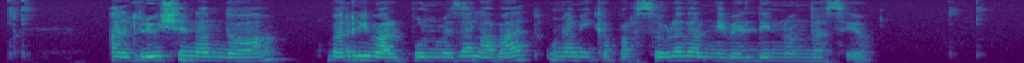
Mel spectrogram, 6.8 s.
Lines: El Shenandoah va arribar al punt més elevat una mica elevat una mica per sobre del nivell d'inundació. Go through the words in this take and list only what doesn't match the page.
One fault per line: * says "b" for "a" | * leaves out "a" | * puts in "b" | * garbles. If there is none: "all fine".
* puts in "riu"
* leaves out "elevat una mica"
